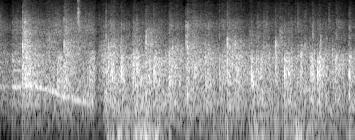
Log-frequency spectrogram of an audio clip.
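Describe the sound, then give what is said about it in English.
Applause from a church audience welcoming a speaker to the front: steady, dense clapping that fills the whole stretch at an even loudness, with no talk over it. “I want you to put your most enthusiastic hand together and welcome for the first time Jonathan Ogilvy”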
